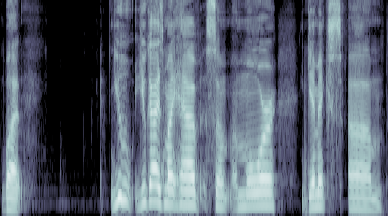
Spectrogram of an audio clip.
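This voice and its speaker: A man hosts his own podcast alone, rambling through his opinions with fillers and restarts. His voice sits a little high and is hoarse from a recent illness. The recording is close and dry, with no room sound. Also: extremely slow, dry recording. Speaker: podcast host. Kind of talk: solo wrestling opinion podcast.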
